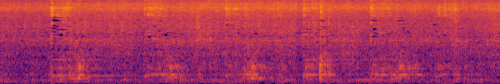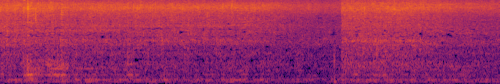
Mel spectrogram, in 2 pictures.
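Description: Small fish cook in a pan with added salt, giving a steady, close frying hiss with soft, repeated clinks and scrapes as a spatula stirs them. No one talks.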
